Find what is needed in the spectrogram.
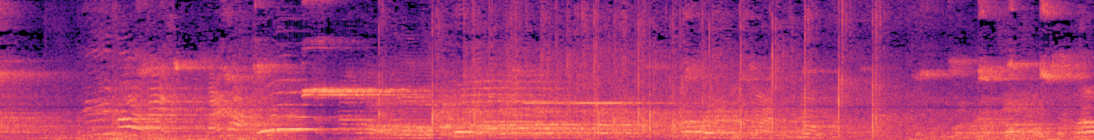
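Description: Basketball game in a gym: a basketball bouncing on the court floor with many short knocks, and voices calling out across the echoing hall.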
